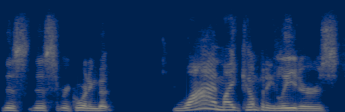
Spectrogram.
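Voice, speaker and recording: This podcast host is a man from West Virginia with an Appalachian accent who chats through an interview in a rambling, folksy, self-correcting style. He sounds a little high and keeps a moderate pace. The dull, muffled lo-fi audio has no room sound.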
